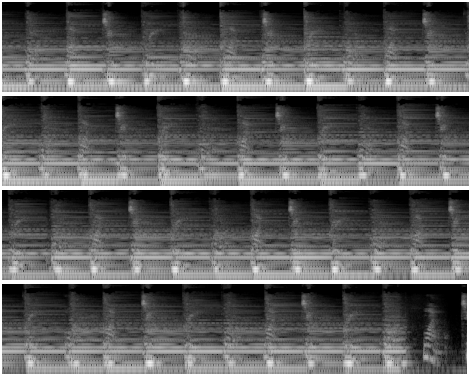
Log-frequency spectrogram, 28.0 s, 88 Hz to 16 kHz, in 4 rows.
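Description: Acoustic guitar strummed once on every beat at 100 beats per minute, alternating downstrokes and upstrokes on one held chord, in time with a metronome's clicks. The strumming stops about a second before the end.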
